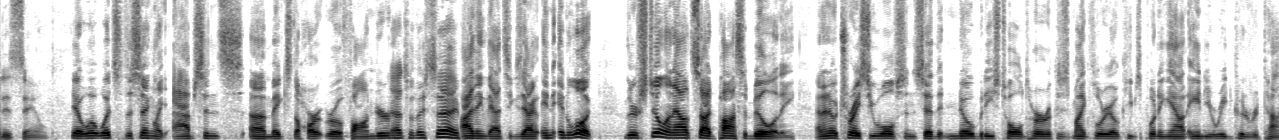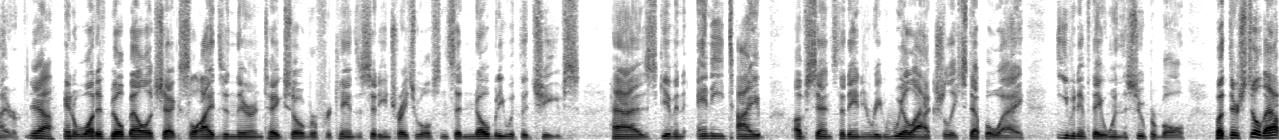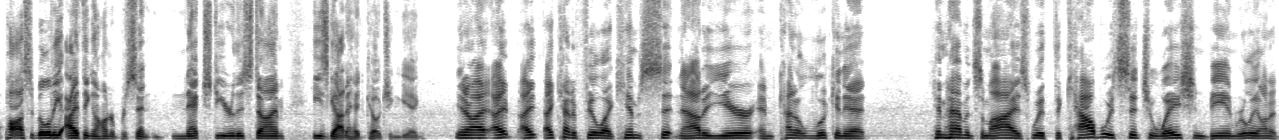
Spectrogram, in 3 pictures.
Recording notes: Top Sports Stories Live from Rangers Fan Fest at Globe Life Park.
